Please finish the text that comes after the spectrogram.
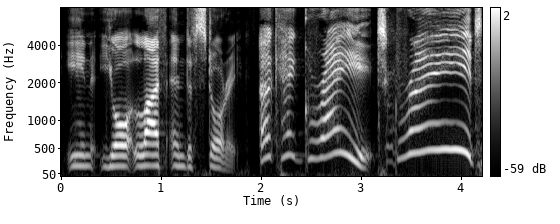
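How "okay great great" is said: high, drawn-out "great"; exaggerated approval. Speaker wrapping up her point for listeners, exaggerated approval. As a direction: stretch it out slowly, pitched right up.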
